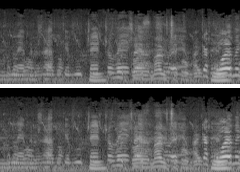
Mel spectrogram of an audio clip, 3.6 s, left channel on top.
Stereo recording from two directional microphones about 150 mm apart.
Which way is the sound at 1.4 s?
60° left (ahead or behind).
